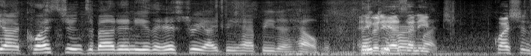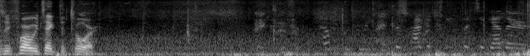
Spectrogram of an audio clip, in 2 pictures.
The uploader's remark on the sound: Princetel In Trenton press conference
